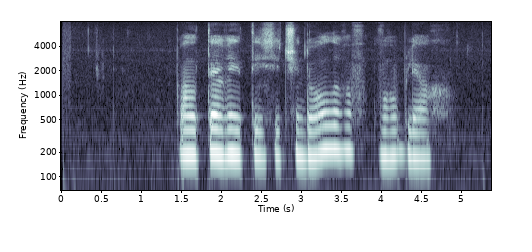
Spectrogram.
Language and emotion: Russian, neutral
